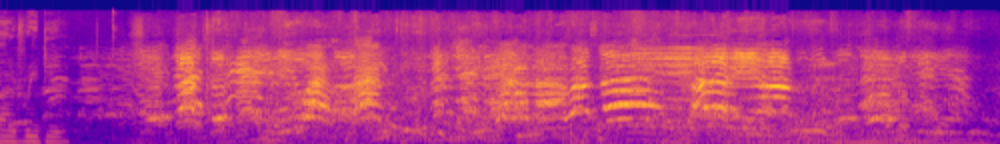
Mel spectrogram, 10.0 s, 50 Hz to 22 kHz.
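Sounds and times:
young children singing: 0.8s - 10.0s.

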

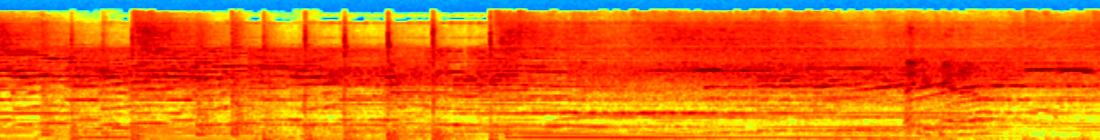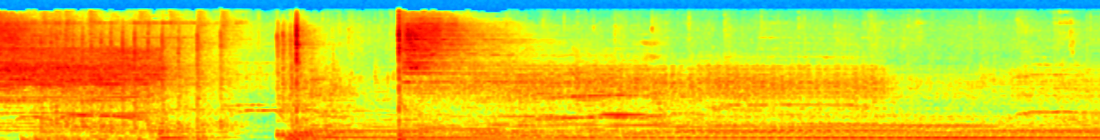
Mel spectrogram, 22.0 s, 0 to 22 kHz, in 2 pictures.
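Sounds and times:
distorted electric guitar: 0.0s - 13.2s, 14.0s - 22.0s
rock band playing: 0.0s - 22.0s.

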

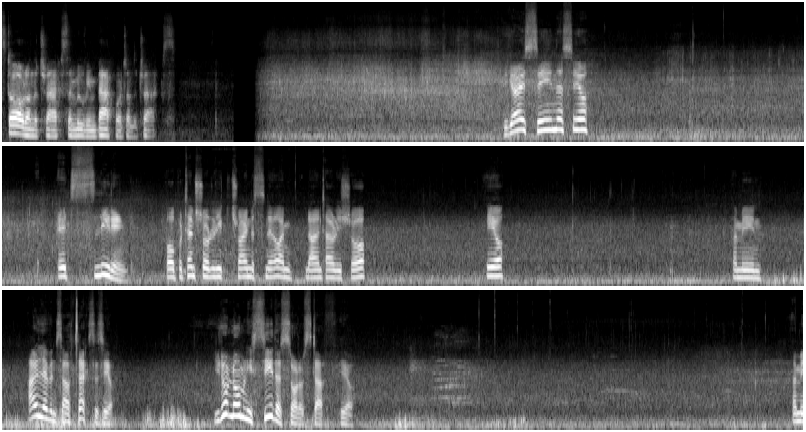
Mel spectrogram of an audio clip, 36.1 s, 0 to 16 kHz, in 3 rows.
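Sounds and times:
sleet hissing on wet pavement: 3.8s - 16.1s
wind rumble on microphone: 3.9s - 13.0s, 20.1s - 35.9s.

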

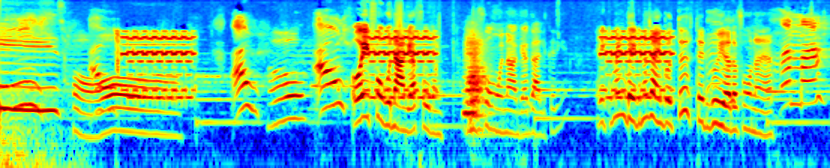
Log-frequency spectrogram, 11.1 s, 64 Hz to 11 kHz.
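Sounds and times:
electronic warbling ringtone: 1.6s - 2.7s, 4.8s - 6.7s, 8.0s - 9.1s.

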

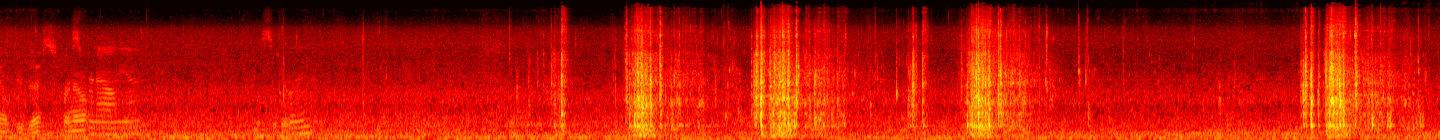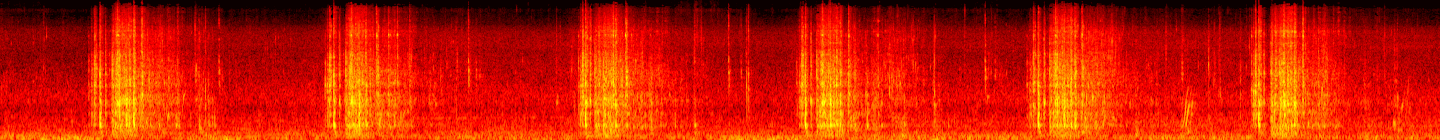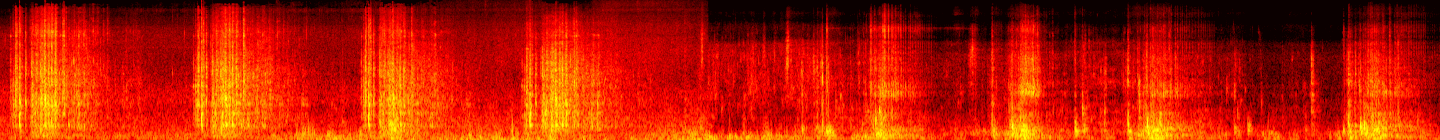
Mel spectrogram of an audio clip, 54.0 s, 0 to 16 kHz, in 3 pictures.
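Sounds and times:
wind and water: 0.0s - 54.0s
outboard engine pull-start: 6.5s - 13.7s, 16.2s - 17.8s, 19.1s - 20.8s, 22.0s - 24.0s, 25.2s - 27.4s, 28.0s - 29.7s, 30.3s - 32.4s, 33.6s - 35.0s, 36.1s - 37.5s, 38.4s - 44.9s, 45.8s - 54.0s.

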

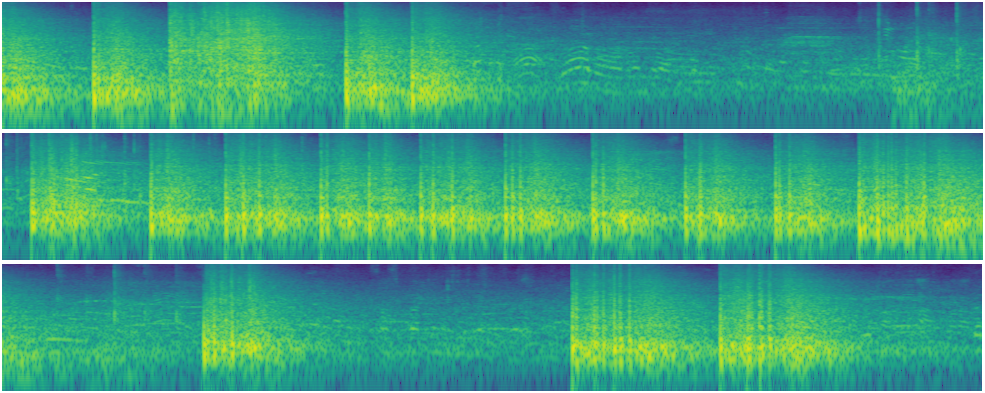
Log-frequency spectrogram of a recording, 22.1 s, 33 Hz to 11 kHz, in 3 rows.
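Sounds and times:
fireworks bursting: 0.0s - 3.9s, 7.6s - 15.3s, 16.2s - 17.2s, 19.0s - 21.4s.

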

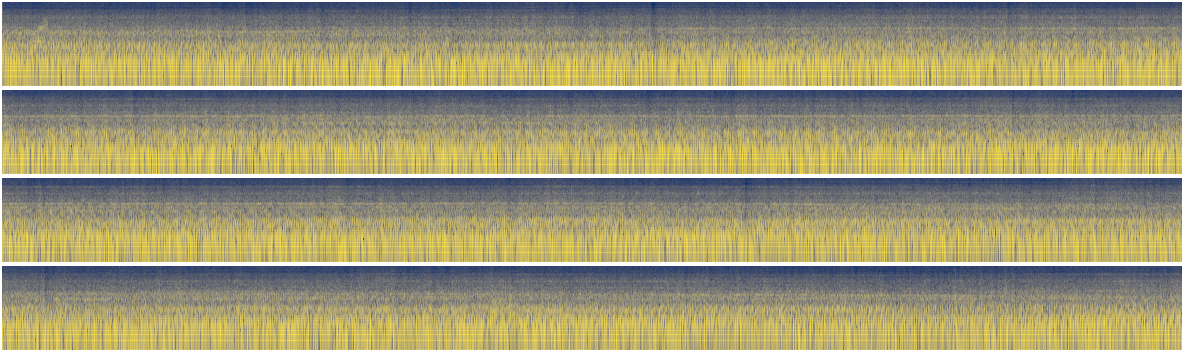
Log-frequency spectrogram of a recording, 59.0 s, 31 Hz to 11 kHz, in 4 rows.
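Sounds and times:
atv engine running: 0.0s - 59.0s
tyre and wind noise: 0.0s - 59.0s.

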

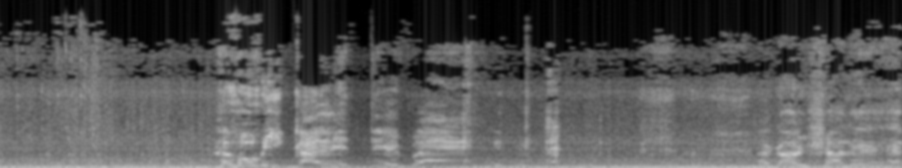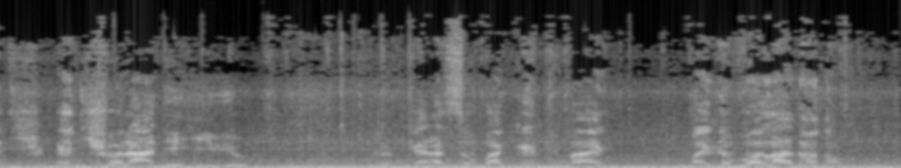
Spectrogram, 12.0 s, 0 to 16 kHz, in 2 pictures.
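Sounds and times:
road noise: 0.0s - 12.0s
truck diesel engine droning: 0.0s - 12.0s.

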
